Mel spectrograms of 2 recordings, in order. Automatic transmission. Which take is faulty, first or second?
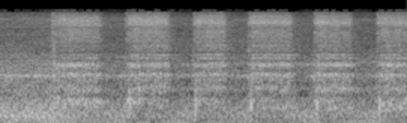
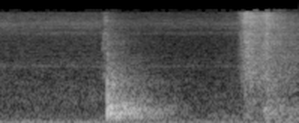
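first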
